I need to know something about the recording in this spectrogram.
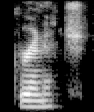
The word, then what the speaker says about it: Greenwich: Greenwich, England. That is how you pronounce that word. Greenwich.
